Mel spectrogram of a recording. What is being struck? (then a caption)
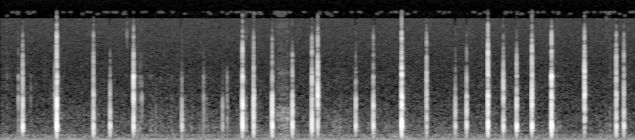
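Cardboard box. A cardboard product box is tapped and scratched with long nails, giving a steady run of short, dry, sharp ticks that die out almost instantly. Each tap is crisp and bright with a body around the mid range, set against a faint low hum and soft scratching between the hits.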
